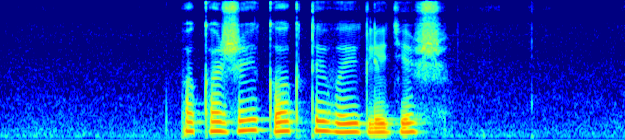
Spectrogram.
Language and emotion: Russian, sad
